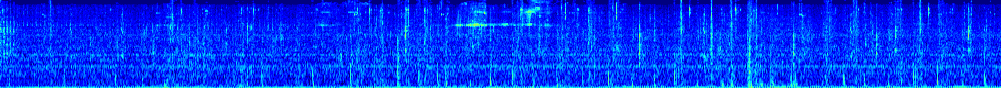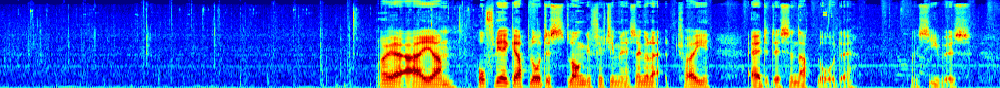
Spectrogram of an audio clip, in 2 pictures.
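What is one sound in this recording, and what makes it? Footsteps tread softly across a floor.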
